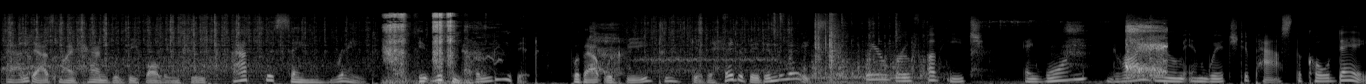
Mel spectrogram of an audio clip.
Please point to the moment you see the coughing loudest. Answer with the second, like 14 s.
11 s.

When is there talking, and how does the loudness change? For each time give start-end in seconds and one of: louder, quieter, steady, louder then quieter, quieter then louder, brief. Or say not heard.
0.1-13.6 steady.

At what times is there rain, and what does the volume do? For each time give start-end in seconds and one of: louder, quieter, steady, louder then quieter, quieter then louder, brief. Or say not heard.
not heard.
